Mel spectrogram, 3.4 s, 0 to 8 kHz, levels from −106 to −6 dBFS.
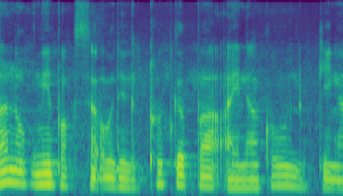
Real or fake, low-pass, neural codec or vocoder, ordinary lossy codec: fake; none; codec, 16 kHz, 4 kbps, X-Codec, HuBERT features, trained on general audio; none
